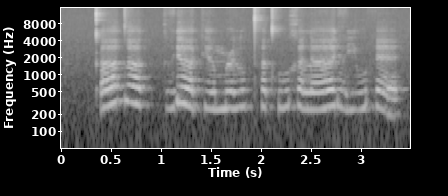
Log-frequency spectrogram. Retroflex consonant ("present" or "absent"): absent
